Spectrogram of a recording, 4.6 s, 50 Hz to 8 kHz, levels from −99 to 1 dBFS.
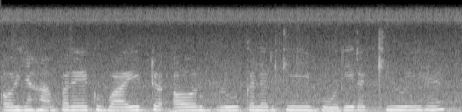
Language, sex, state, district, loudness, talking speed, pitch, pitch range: Hindi, female, Uttar Pradesh, Lalitpur, -14 LUFS, 170 wpm, 235 Hz, 225-240 Hz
